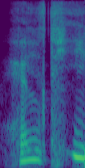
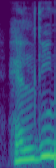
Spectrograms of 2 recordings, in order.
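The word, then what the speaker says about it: healthy: हुआ मैंने पाया कि अरे हेल्थी ही होता है हेल्दी नहीं होता है हेल्दी लोग बोलते हैं आपको ग में भी हेल्दी मिल जाएगा बट वी शुड से व we should prefer saying हेल्थी okay तो हेल्थी ही बोलिएगा अगला वर्ड है एजुकेशन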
